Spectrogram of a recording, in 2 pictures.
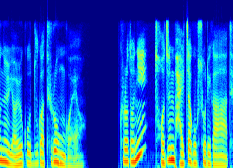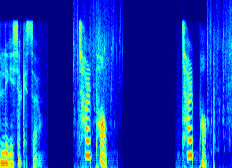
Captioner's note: splat, splat, splat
